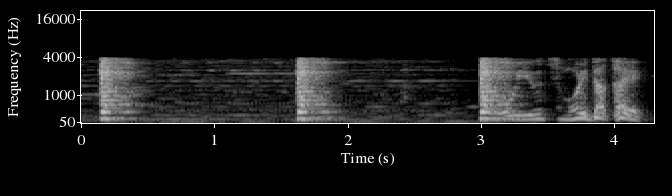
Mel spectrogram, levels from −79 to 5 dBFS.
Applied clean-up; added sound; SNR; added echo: classical method log-MMSE.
